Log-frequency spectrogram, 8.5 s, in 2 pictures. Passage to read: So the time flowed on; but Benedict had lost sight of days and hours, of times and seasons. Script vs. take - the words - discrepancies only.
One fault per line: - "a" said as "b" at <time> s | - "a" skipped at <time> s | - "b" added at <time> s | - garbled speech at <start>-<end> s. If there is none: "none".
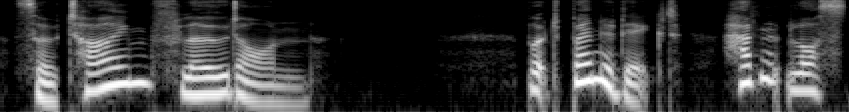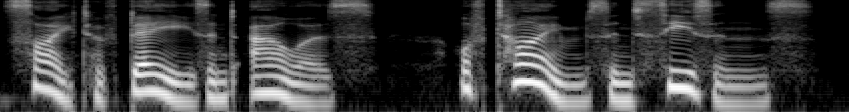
- "the" skipped at 0.3 s
- "had" said as "hadn't" at 3.6 s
